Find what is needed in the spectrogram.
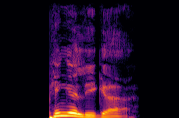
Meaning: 1. comparative degree of pingelig 2. inflection of pingelig: strong/mixed nominative masculine singular 3. inflection of pingelig: strong genitive/dative feminine singular
- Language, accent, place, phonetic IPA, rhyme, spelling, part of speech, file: German, Germany, Berlin, [ˈpɪŋəlɪɡɐ], -ɪŋəlɪɡɐ, pingeliger, adjective, De-pingeliger.ogg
